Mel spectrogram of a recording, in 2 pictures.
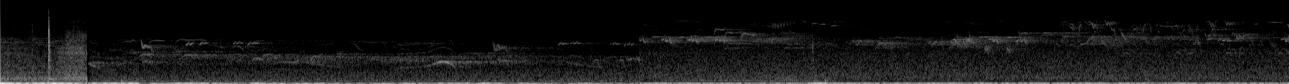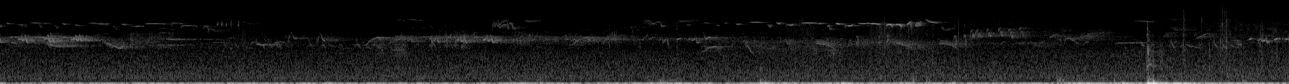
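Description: Small birds chirping and calling, many short high chirps, over a steady low rumble of wind and handling noise on the microphone; a single thump near the end.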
